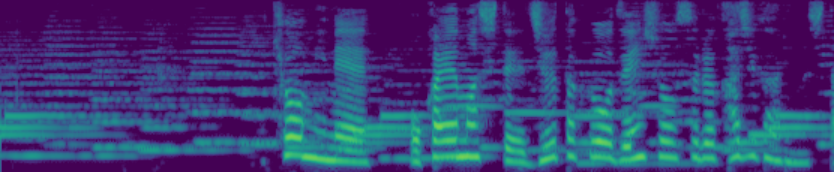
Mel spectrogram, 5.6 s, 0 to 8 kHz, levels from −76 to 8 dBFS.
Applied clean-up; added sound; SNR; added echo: classical method Wiener filter.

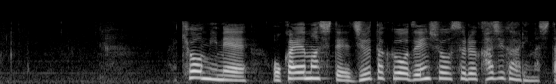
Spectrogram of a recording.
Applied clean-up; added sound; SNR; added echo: none; none; none; none.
